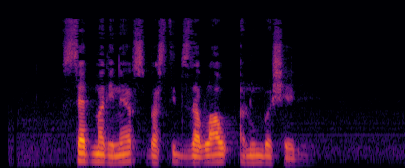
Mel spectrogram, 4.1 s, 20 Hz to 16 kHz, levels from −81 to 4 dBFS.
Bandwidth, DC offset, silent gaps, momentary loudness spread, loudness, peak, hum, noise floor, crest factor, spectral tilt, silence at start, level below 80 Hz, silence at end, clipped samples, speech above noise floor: 11.5 kHz; under 0.1%; none; 13 LU; -26 LUFS; -6 dBFS; none; -63 dBFS; 22 dB; -5 dB/octave; 0.65 s; -70 dBFS; 1.1 s; under 0.1%; 38 dB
